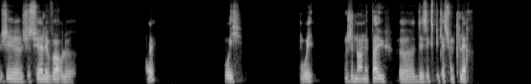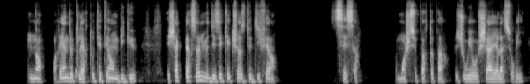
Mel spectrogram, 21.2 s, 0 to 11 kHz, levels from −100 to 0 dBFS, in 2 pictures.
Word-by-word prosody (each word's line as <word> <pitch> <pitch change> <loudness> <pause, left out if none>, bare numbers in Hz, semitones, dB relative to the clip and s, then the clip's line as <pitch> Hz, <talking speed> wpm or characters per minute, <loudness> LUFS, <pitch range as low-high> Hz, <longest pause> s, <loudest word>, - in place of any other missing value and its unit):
j'ai, 120 +1 -2
heu, 115 -1 -4
je 110 - -5
suis 110 +1 +1
allé 115 0 -1
voir 110 0 -2
le 105 -1 -10 1.5
Ouais? - - -5 1.4
Oui. 115 +1 -4 1.2
Oui. 115 0 -5 0.6
Je 115 0 -3
n'en 110 0 -5
ai 110 - -7
pas 125 0 0
eu, 115 - -6 0.3
heu, 105 -1 -6
des 105 0 -3
explications - - -3
claires. - - -4 1.8
Non, 120 -1 -3 0.2
rien 125 +4 -1
de 135 -1 -3
clair, 115 -3 -2
tout 130 0 -7
était 130 0 -4
ambigu. 120 +2 -4 0.6
Et - - -5
chaque - - +6
personne 155 +1 +3
me 135 -2 -4
disait 120 +2 -1
quelque 125 -3 -3
chose 125 -4 +1
de 125 - -3
différent. 115 -2 -4 1.2
C'est - - +9
ça. - - +7 0.8
Moi 120 +2 -5
je - - +6
supporte - - +4
pas. - - -6
Jouer 115 0 0
au 110 0 -4
chat 115 +1 +6
et 110 - -1
à 105 - +1
la 110 - 0
souris 115 +6 +2
115 Hz, 135 wpm, -24 LUFS, 110-120 Hz, 1.8 s, C'est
